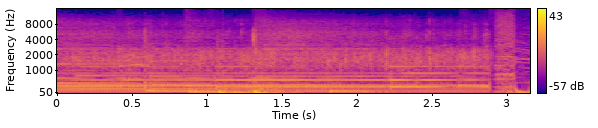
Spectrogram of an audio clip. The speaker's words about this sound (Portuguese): E eu vou pedir que possamos dar uma enorme salva de palmas a todos os que tomaram esta decisão.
